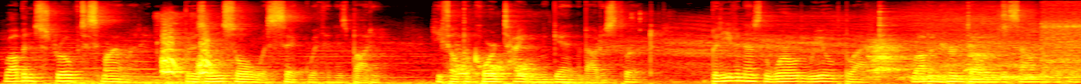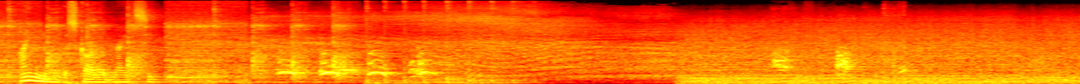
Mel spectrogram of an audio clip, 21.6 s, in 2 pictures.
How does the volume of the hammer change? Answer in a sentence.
The loudness of the hammer goes down.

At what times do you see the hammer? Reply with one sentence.
The hammer can be heard from 8.6 to 16.2 s.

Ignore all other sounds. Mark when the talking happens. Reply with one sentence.
You can hear the talking from 0.0 to 12.3 s.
